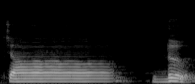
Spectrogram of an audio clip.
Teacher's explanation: जब नाक और मुंह दोनों से ध्वनि निकलेगी तब हमारा होगा अनुनासिक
